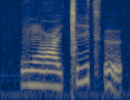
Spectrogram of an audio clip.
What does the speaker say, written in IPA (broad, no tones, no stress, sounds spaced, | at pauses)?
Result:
v õ ʕ ɛ i̯ ǀ i t͡sʼ ʏː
